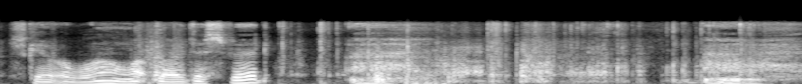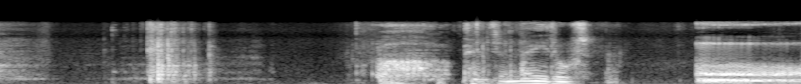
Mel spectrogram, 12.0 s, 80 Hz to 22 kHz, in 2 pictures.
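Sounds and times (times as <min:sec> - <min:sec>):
man breathing heavily: 0:02.6 - 0:03.5, 0:05.3 - 0:06.4, 0:08.8 - 0:09.5
man groaning: 0:05.3 - 0:06.1, 0:11.2 - 0:12.0.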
